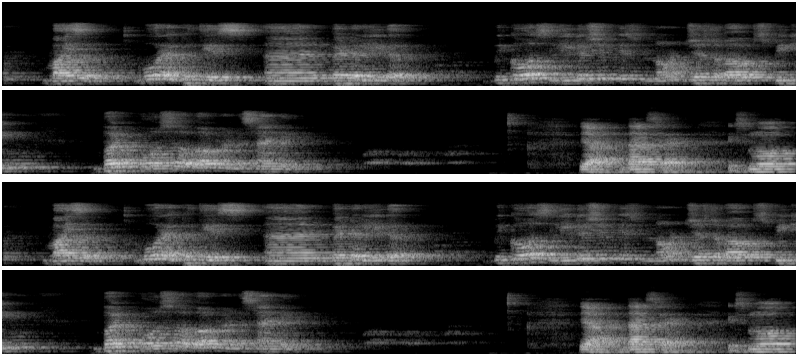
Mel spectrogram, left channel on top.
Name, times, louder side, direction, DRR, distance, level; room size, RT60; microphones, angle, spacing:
voice 1, 0.4-0.9 1.3-4.0 4.9-8.2 8.8-10.8, left 1 dB, 30° left, -13 dB, 1.4 m, -23 dB
voice 2, 13.0-15.7, left 1 dB, 15° right, -6 dB, 0.9 m, -24 dB
6.2 x 3.5 x 2.4 m, 1.4 s
head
